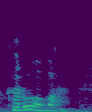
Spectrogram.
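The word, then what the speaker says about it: корова: But when we pronounce it, even O's kind of sound like A sound, korova. Some people say korova, but that's very rarely. It's more like original dialect. Most people blend it to korova, and you have to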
